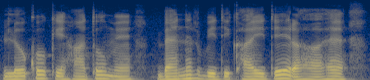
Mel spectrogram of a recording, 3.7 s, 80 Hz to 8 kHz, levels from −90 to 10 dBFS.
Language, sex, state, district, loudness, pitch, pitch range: Hindi, male, Jharkhand, Ranchi, -17 LUFS, 110 Hz, 105-115 Hz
